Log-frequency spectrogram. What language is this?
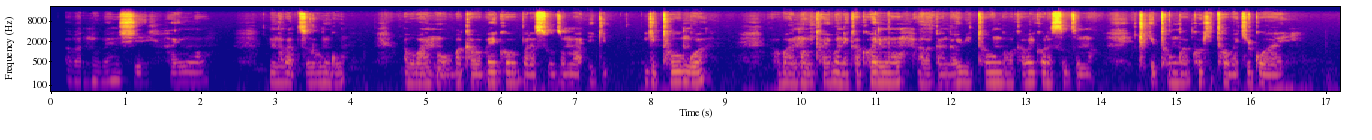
Rundi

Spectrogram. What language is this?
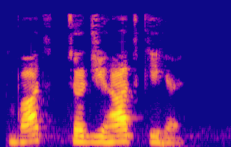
Urdu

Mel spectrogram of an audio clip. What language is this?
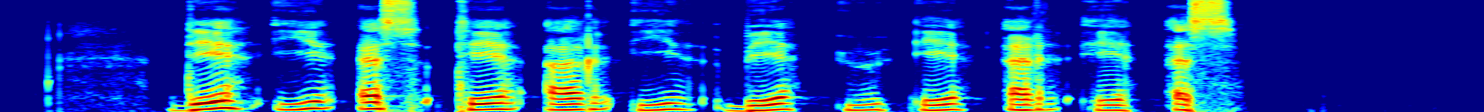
Norwegian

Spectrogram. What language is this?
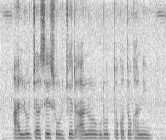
Bangla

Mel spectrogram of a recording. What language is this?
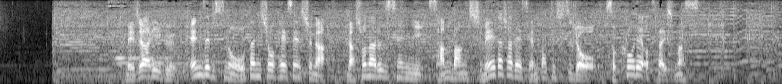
Japanese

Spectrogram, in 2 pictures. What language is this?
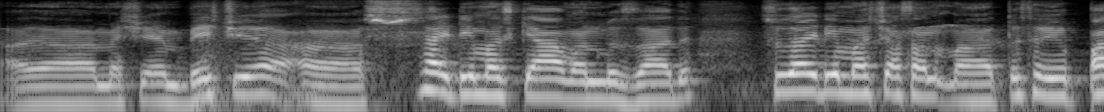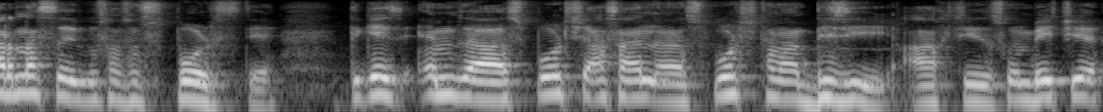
Kashmiri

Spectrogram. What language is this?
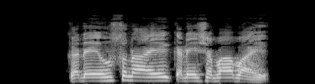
Sindhi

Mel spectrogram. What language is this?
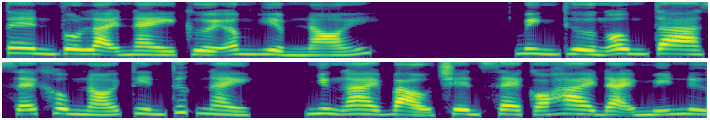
Vietnamese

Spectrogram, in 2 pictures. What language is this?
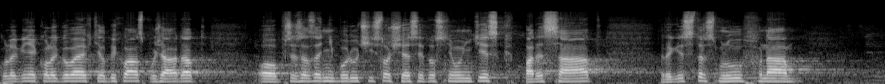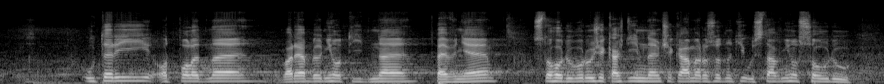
Czech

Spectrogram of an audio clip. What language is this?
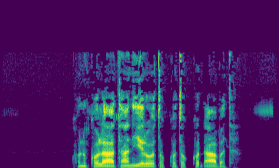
Oromo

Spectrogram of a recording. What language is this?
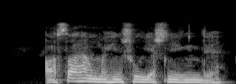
Bashkir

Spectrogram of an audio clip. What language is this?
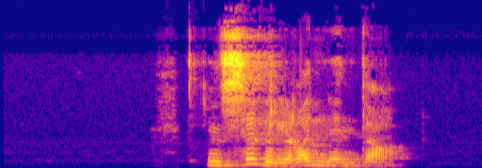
Kabyle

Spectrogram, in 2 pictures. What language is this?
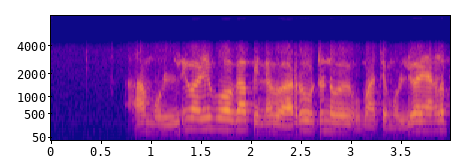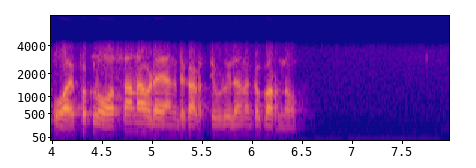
Malayalam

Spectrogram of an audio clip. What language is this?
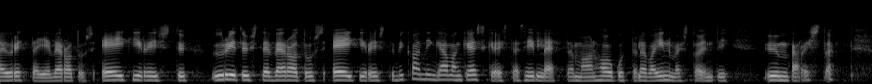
Finnish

